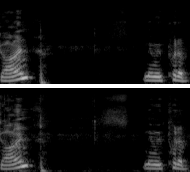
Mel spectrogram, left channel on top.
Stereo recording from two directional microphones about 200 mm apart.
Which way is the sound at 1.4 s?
Centre (ahead or behind).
